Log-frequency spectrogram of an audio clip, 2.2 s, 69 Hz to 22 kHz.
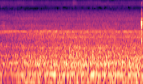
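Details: Bathroom exhaust fan, 110 CFM rated 0.9 sones, grease and oil found around the motor: steady loud rumbling hum with a thin high whine, unchanging; far louder than it should be, owner suspects bad motor bearings, unconfirmed.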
